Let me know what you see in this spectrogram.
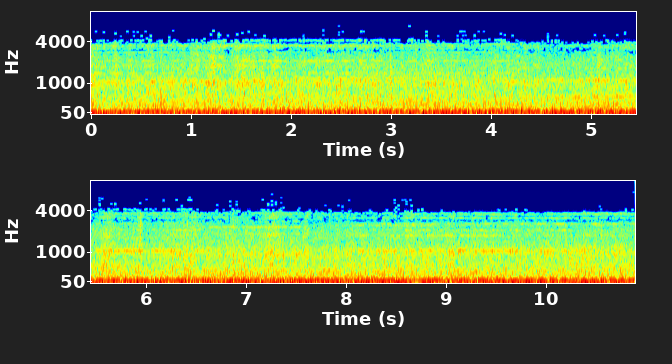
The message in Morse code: none

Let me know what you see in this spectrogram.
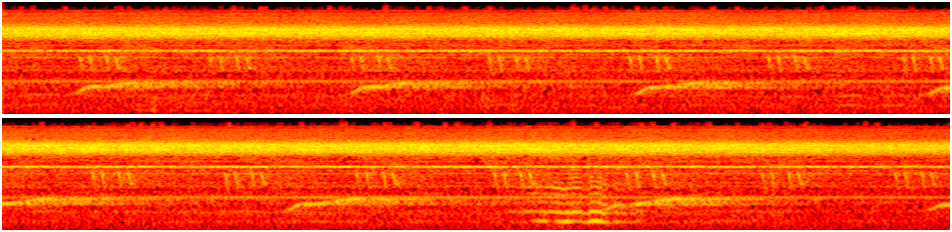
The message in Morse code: none

